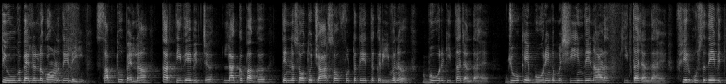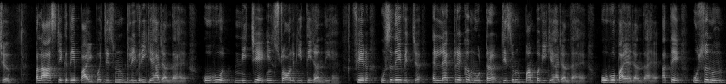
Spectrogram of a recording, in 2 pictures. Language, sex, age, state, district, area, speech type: Punjabi, male, 18-30, Punjab, Fatehgarh Sahib, rural, spontaneous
